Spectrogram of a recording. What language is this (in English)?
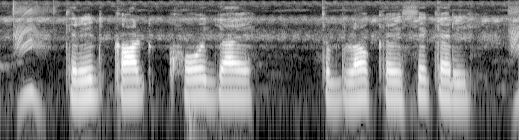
Magahi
